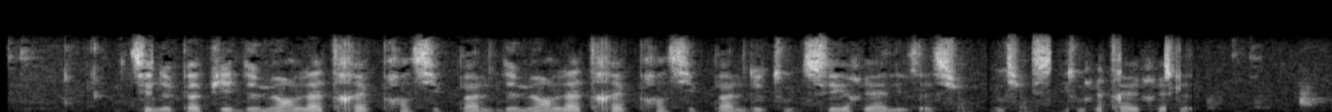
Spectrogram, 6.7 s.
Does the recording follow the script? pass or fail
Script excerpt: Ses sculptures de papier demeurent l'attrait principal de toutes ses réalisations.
fail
